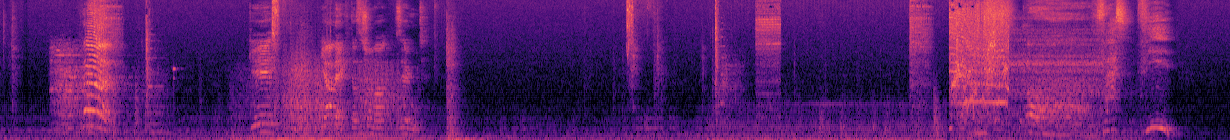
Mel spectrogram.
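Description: A young man talks and exclaims loudly into a close microphone.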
